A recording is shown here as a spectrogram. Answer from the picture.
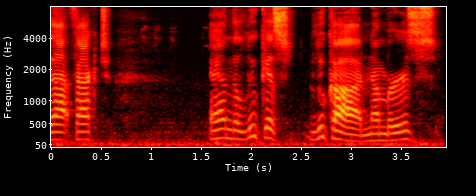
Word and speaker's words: Lucas: fact and the Lucas Luca numbers often called the Lucas numbers but his name probably would have been pronounced more like Luca and so the Luca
